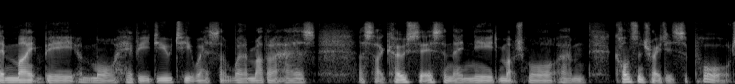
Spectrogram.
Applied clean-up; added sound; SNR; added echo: none; none; none; none.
